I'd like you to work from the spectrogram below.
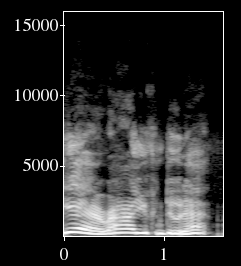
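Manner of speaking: very high-pitched, upbeat yes; eager agreement. Retold or imitated. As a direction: agree readily, voice way up. Retold agreeing reply to Ron.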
